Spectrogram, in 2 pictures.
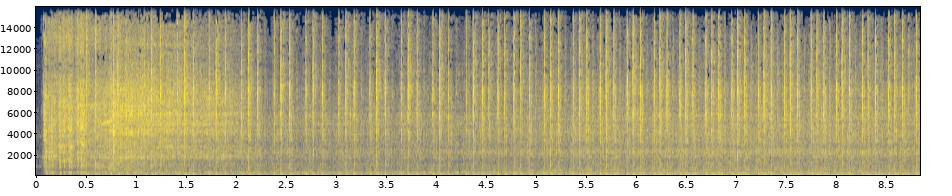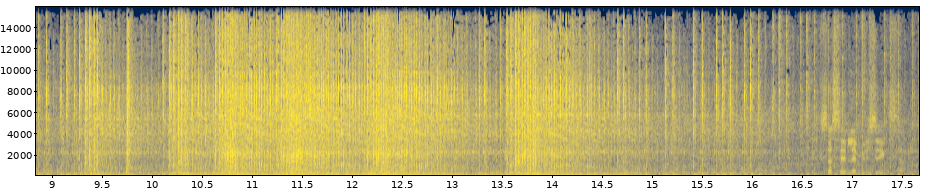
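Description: A Harley-Davidson motorcycle engine idles with a deep, steady rumble, then revs up hard a few times in the middle before settling back to a loping idle.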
